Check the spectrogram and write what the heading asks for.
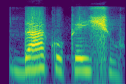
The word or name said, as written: Da co queixo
